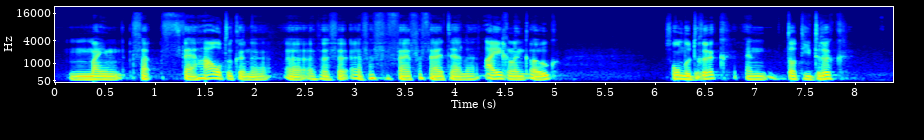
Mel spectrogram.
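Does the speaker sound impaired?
Yes: stuttering; more stutters when translating sentences into another language; here repeated sounds, prolonged sounds.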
